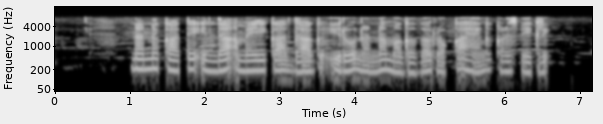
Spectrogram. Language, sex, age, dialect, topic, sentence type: Kannada, female, 18-24, Dharwad Kannada, banking, question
